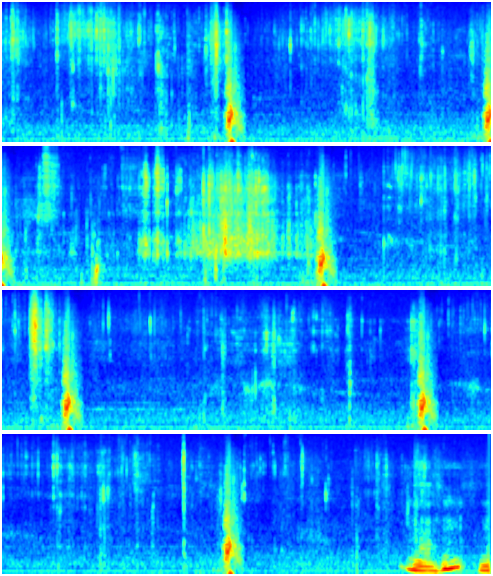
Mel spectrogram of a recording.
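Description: French fries eaten with ketchup during a mukbang, sharp crunchy bites spaced every few seconds amid soft chewing and mouth sounds, close up, with faint talk near the end.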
